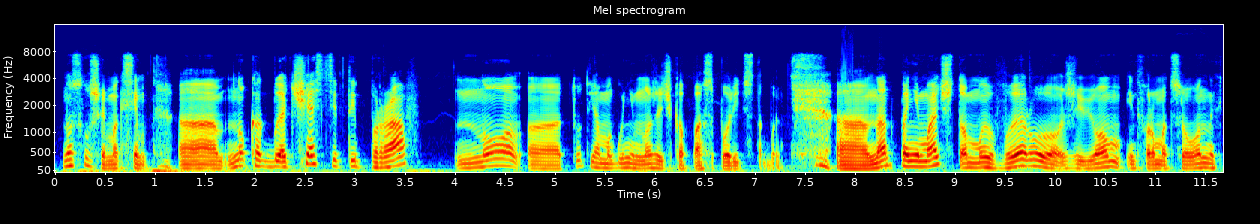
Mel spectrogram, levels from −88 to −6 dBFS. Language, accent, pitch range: Russian, native, 90-125 Hz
